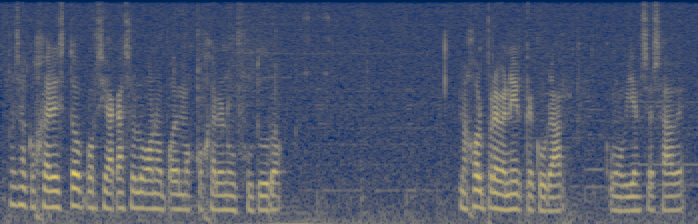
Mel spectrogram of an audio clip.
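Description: A man's voice: fairly high pitch, flat delivery, a little fast, a little mellow, faint music behind, poor audio. A man with a Spanish accent from Spain giving casual gameplay commentary, rambling, talking to himself and swearing now and then. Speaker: let's play gamer.

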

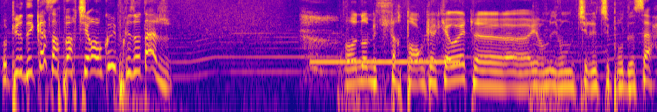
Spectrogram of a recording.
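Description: A man's voice: a little high, lively intonation, quick pace, over loud music. A young man, talking in suburban street slang while improvising roleplay on a live gaming stream. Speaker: streamer playing GTA roleplay. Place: indoor streaming room. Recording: game car engine noise behind voice.

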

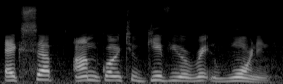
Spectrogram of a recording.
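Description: A middle-aged police captain played by a male actor in a screen drama. His voice sits a little high for a man, and he speaks with dry, measured authority. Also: a little hiss or hum, close to an everyday voice. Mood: calm authority. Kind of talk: acted drama dialogue. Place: outdoor parking lot.

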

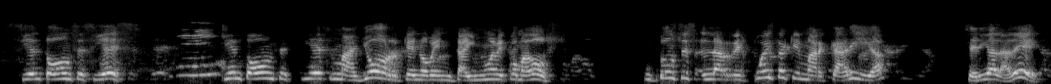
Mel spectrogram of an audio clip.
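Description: The highs are cut off on this recording of a very high-pitched man in his thirties. He's leading an online math class at a whiteboard in a small room, patiently restating every step and asking his students questions.

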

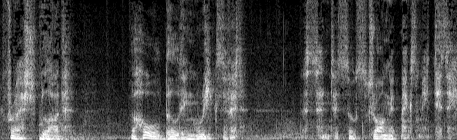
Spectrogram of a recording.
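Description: A brooding vampire doctor from a dark video game, his deep voice low and unhurried. He sounds cold and disdainful. A steady hiss of ambient noise runs under the game audio. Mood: grim disgust.

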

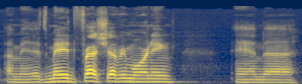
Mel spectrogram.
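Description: Easygoing young American man, smooth voice. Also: medium pitch, normal speed. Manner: easygoing, relaxed, uses lots of fillers. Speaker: guest. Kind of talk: casual chat.

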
